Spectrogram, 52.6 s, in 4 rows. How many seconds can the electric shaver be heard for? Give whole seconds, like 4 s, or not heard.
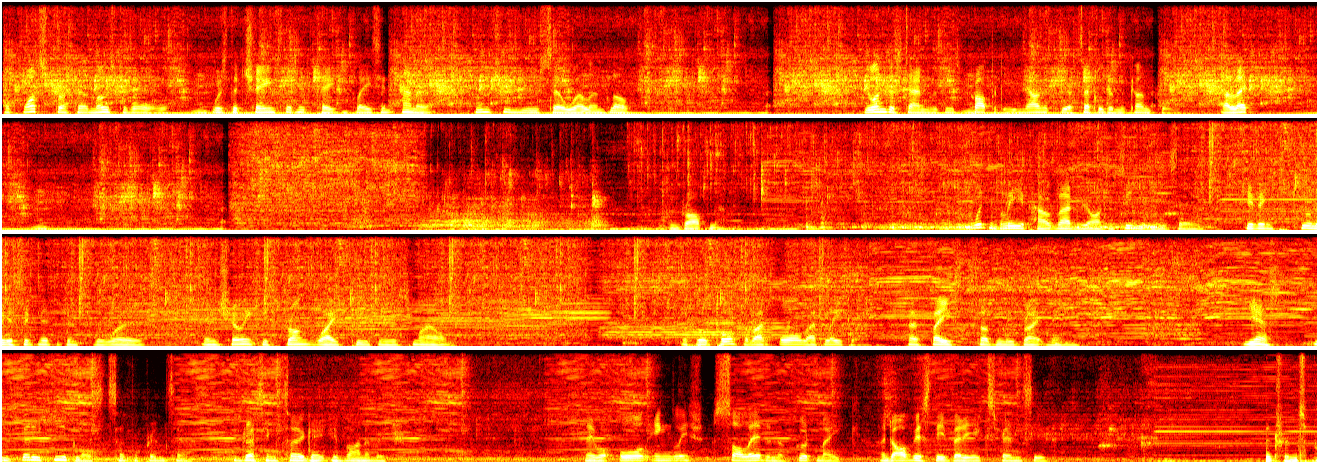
32 s.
